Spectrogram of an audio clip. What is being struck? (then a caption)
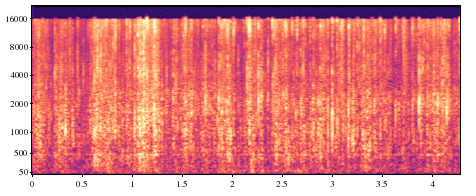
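Foam bath sponge in thin plastic film. Fingertips squeeze and rub the clear plastic film wrapped around a green foam bath sponge. The result is a steady stream of quiet, bright crinkling and crackling with almost no low end.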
